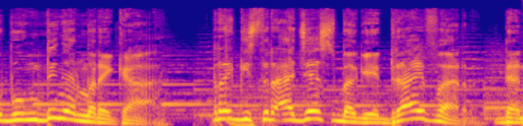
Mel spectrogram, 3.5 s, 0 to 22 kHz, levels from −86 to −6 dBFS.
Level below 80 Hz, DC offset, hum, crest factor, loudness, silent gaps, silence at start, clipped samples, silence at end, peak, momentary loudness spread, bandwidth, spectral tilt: -36 dBFS; under 0.1%; none; 12 dB; -14 LUFS; none; 0 s; under 0.1%; 0 s; 0 dBFS; 7 LU; 17 kHz; -5.5 dB/octave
